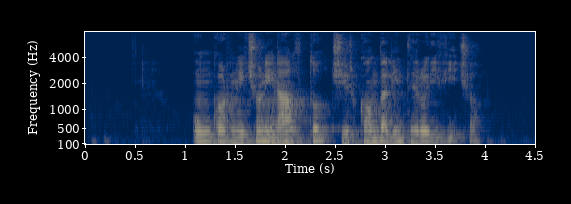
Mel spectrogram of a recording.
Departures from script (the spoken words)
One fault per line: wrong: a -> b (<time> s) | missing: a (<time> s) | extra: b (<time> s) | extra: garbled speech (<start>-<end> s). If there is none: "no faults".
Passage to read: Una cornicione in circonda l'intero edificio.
wrong: Una -> Un (1.1 s)
extra: alto (1.9 s)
